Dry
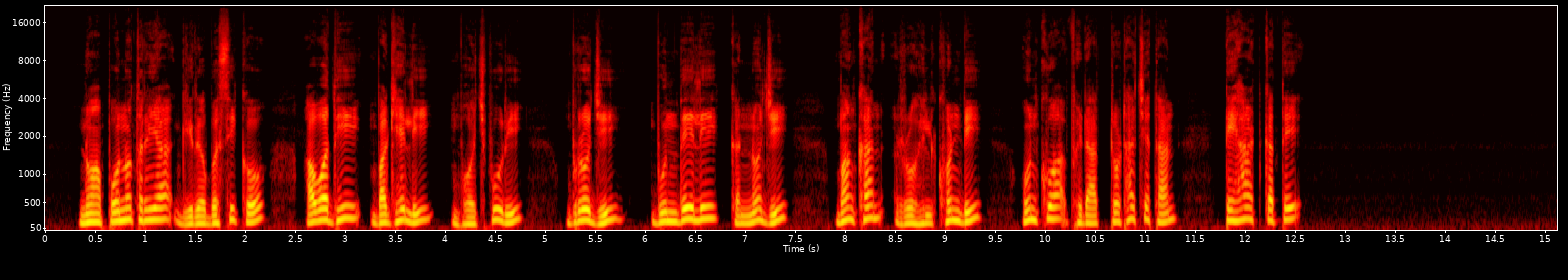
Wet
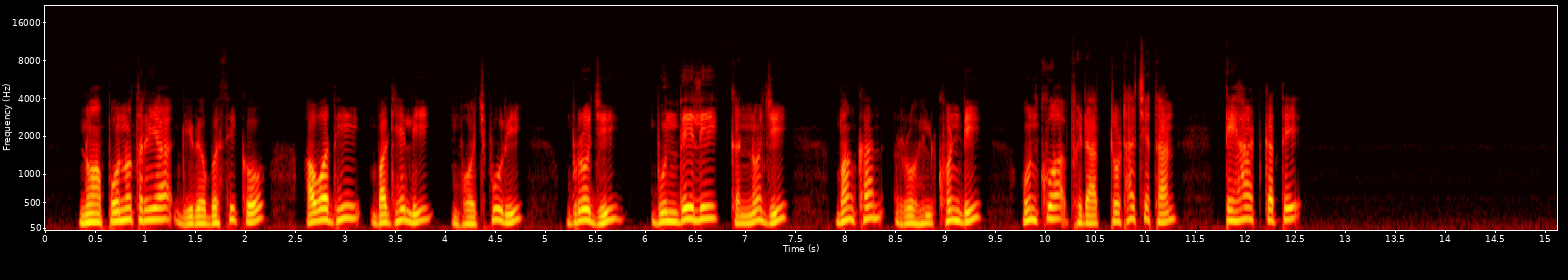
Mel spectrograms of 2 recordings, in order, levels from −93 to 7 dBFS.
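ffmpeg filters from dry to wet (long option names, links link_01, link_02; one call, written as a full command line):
ffmpeg -i in.wav -af "asetnsamples=nb_out_samples=441:pad=0,asendcmd='1.3 lowpass f 1300;3.71 lowpass f 2100;6.16 lowpass f 4200;7.07 lowpass f 2100;8.01 lowpass f 1200;8.95 lowpass f 2500;9.87 lowpass f 4500;11.83 lowpass f 2400',lowpass=2500" out.wav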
